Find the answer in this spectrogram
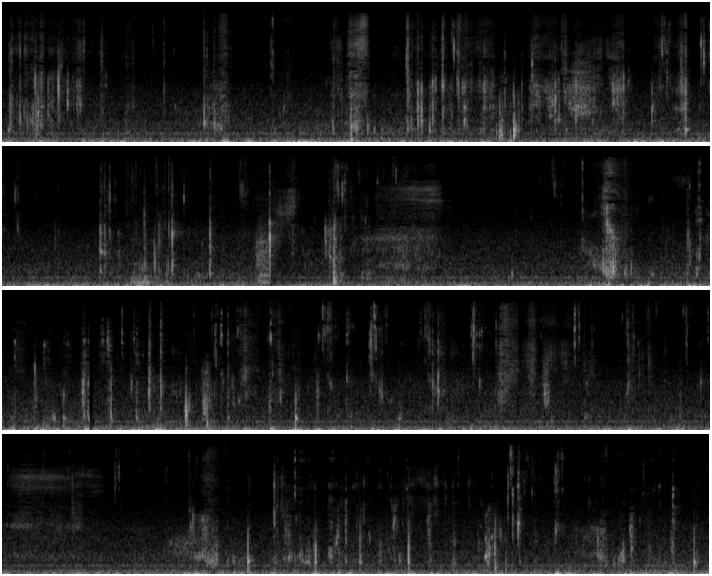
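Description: Close-miked eating sounds of a person chewing and biting food, with many small clicks and mouth noises throughout, over a steady low hum.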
